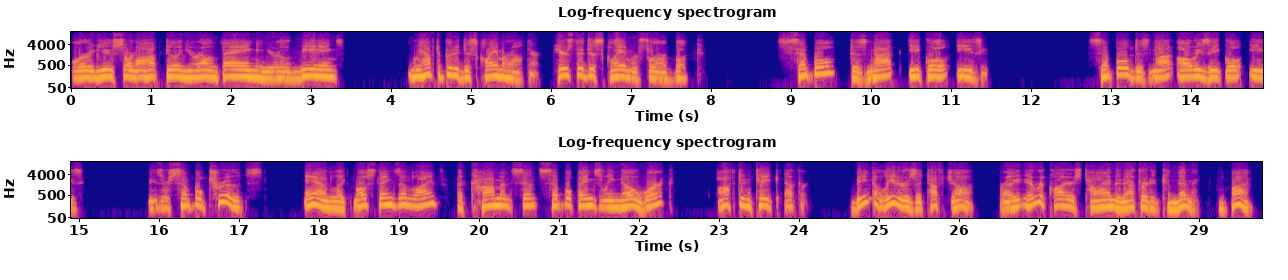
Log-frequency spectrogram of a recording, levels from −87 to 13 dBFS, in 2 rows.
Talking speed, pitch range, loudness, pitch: 155 wpm, 130-170 Hz, -12 LUFS, 150 Hz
